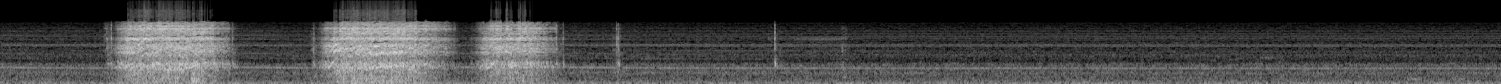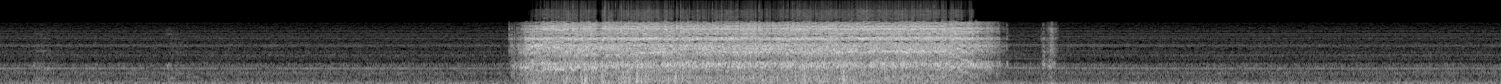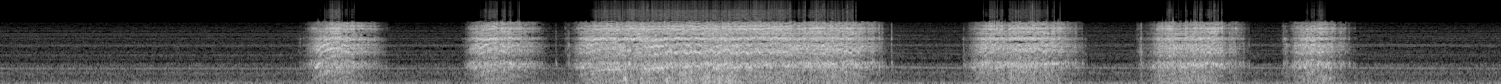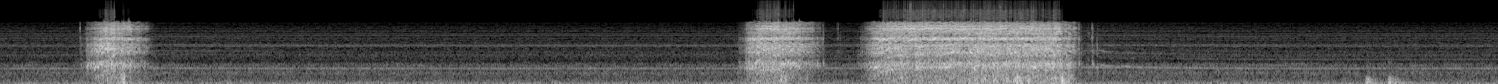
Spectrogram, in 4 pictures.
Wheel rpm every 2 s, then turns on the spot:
80, 70, 80, 10, 0, 0, 0, 0, 0, 20, 200, 220, 20, 0, 0, 0, 20, 60, 200, 50, 50, 30, 10, 10, 0, 0, 60, 160, 0, 0.
none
